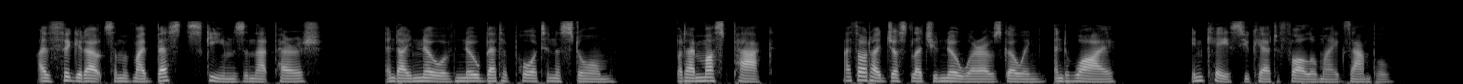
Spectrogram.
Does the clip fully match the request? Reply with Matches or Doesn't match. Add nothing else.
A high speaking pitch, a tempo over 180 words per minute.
Doesn't match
